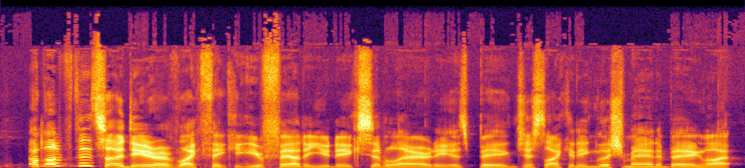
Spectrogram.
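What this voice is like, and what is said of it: Usual voice. Nothing is said of it.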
